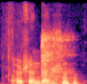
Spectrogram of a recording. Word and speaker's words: Toshinden: Thank you for saving me from pronouncing that wrong. Toshinden.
